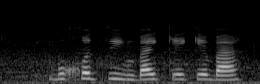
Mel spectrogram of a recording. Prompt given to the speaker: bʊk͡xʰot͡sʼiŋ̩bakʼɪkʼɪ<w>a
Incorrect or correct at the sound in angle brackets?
incorrect: b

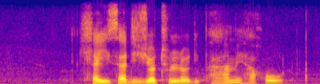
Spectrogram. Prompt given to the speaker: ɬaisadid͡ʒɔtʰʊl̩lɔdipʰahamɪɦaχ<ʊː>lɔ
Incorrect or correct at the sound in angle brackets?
correct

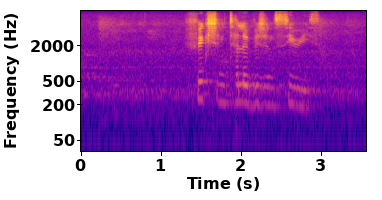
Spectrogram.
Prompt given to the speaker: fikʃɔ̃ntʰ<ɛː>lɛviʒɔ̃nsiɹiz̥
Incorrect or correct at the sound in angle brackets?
incorrect: ɛ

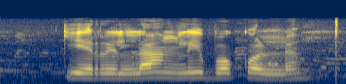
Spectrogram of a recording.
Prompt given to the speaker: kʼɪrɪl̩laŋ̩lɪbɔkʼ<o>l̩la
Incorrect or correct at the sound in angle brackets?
incorrect: ɔ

